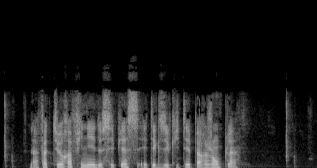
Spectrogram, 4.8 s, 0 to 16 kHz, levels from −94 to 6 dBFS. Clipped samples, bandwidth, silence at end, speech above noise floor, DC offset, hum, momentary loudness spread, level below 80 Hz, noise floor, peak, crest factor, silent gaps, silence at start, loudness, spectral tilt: under 0.1%; 9.4 kHz; 0.45 s; 47 dB; under 0.1%; none; 22 LU; -58 dBFS; -73 dBFS; -4 dBFS; 24 dB; none; 0.45 s; -26 LUFS; -4 dB/octave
